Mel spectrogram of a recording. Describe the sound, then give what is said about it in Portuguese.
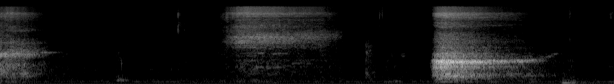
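Deep breathing during a guided breathing exercise: a short breath fading out at the start, then two long, airy, hissing breaths separated by a pause, with no talk. “Respira fundo.”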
